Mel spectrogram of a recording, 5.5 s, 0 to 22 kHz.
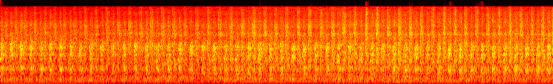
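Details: Worn, all-original 1973 Chevy C30 with numbers-matching 454 LS5 big block, run low on oil by a previous owner. Steady sharp metallic knock about three times a second over a rough idle; rod knock.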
